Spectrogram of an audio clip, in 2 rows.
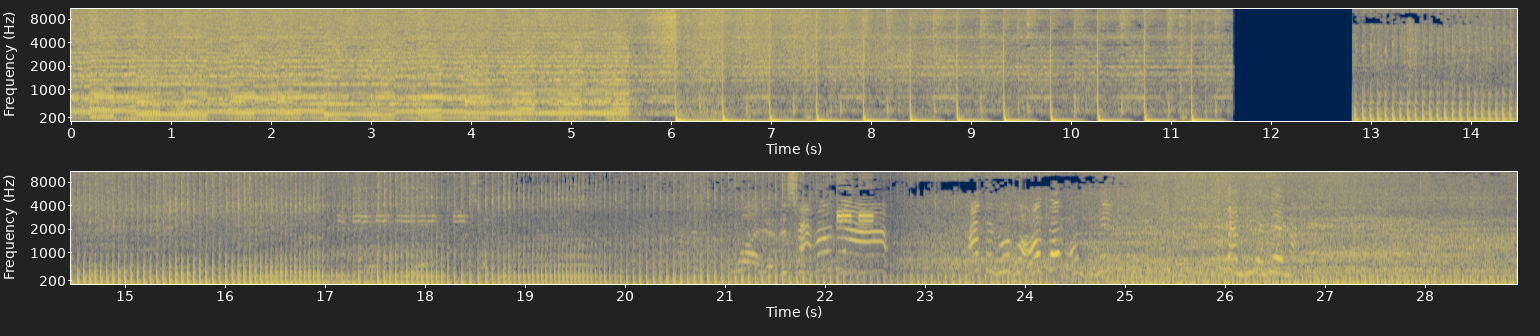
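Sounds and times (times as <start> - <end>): small engine running: 12.8 - 28.9.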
